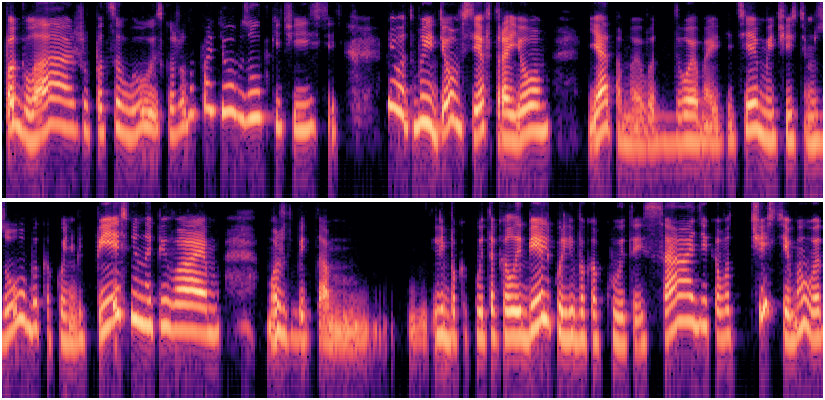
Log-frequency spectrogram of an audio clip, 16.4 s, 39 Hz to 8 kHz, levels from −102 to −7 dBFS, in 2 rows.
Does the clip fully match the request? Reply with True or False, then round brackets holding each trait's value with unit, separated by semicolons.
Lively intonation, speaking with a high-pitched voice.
True (5.8 semitones; 230 Hz)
